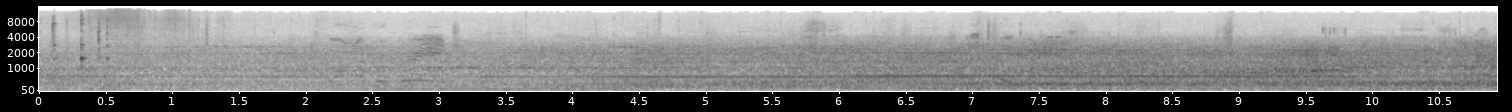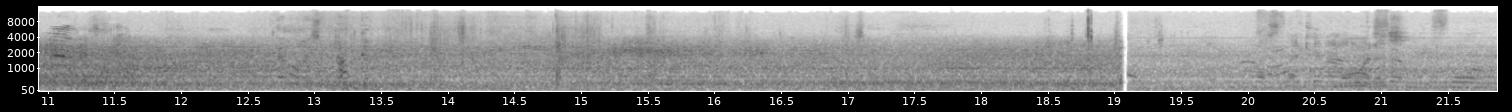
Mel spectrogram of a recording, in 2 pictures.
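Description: BNSF diesel locomotives hauling a double-stack intermodal train, their engines droning with a steady whine on top at first. The sound grows louder as the lead units pass below, peaks about eight to twelve seconds in, then eases off, and it breaks off suddenly near the end.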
